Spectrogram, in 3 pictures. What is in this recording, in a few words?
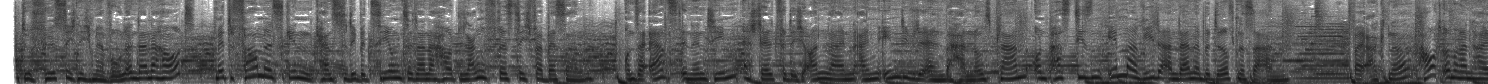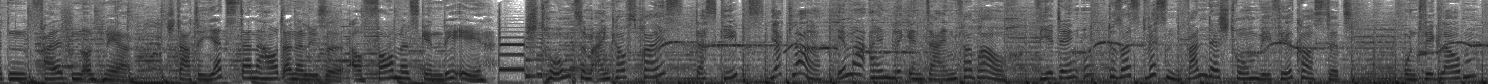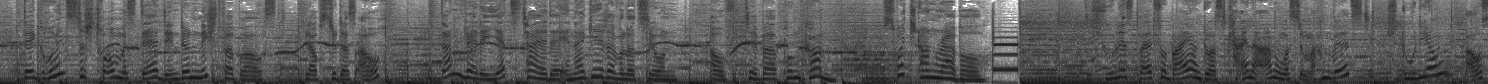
german voice over female commercial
